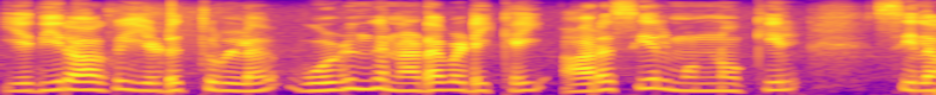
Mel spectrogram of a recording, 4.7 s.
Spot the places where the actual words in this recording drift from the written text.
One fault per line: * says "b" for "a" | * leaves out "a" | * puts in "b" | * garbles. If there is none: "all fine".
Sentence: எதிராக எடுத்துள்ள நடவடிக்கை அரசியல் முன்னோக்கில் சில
* puts in "ஒழுங்கு"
